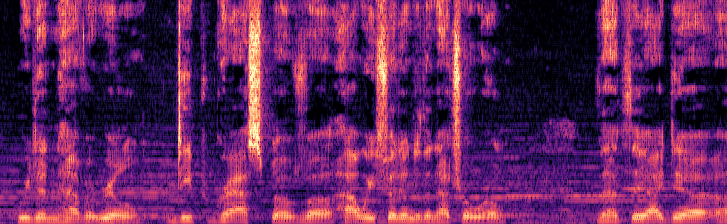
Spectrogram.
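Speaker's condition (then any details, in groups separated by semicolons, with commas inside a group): No condition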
